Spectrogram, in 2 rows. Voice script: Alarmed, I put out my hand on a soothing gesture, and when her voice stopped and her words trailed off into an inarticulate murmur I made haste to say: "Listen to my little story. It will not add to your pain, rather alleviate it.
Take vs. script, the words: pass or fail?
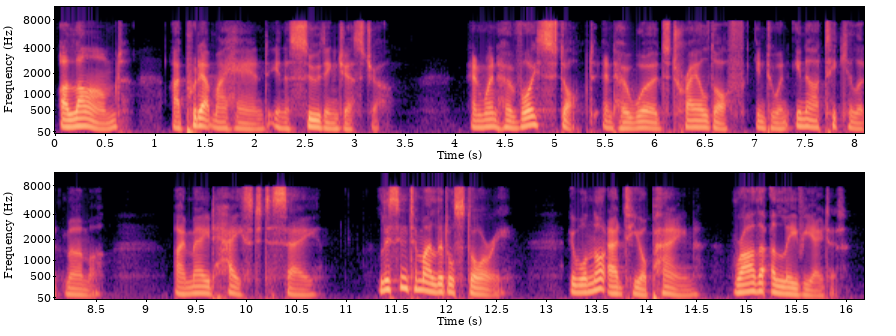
fail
